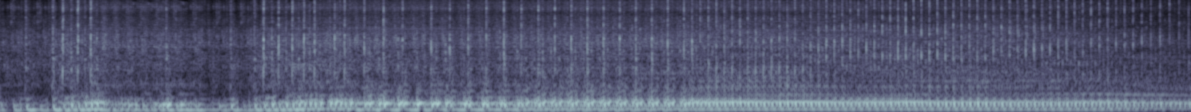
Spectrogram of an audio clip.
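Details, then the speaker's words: Vintage British motorcycle, cold engine, on a test ride: fires unevenly and stumbles while pulling away before settling into a steadier beat; rough on takeoff, cause unknown. "sounds a little rough on the takeoff there the engine was cold so let's see what it sounds like when he gets back"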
